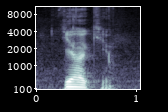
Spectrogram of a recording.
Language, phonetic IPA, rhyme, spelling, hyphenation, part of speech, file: Ukrainian, [ˈjakʲiu̯], -akʲiu̯, Яків, Яків, proper noun, Uk-Яків.ogg
- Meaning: a male given name, Yakiv, equivalent to English Jacob or James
